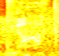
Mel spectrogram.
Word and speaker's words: knock: letter in kite and and a silent k is also the first letter in knock over if you don't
